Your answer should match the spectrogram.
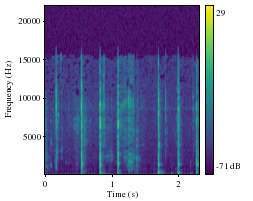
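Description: Irregular sharp taps and clicks against the phone, about six in two seconds with short silences between, as the phone is knocked about during rough play with a cat.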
